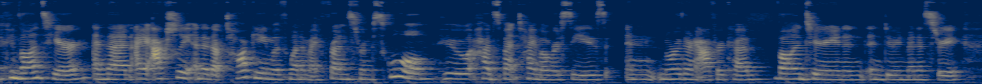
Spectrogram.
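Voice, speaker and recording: There is audible room echo. A woman speaks at a fairly high pitch. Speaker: faith and lifestyle vlogger. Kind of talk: casual storytelling vlog. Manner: fast; animated.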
